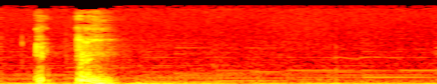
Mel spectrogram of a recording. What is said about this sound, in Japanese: 今変なとこ入った感じで、あ、やっべえと思ったんですけど、読んでる最中に。あ、咳っつっても、あの、なんだ、あの、普通の風邪とかの咳じゃなくて、あの、変なとこに入った感じで、むせたみたいな感じです。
